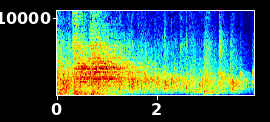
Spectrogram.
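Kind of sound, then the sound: crowd, audience clapping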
